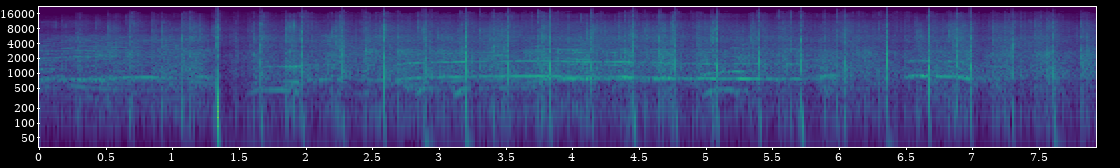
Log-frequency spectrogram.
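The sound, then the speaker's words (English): Hands clap in scattered, irregular bursts, with a few sharp, loud claps standing out over a busy backdrop of crowd voices and cheering. “but I'm going to declare it out. Clapping.”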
